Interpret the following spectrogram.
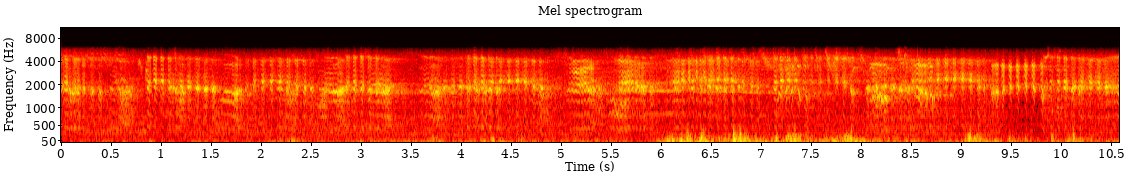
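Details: Many frogs calling together on a hot spring day, 24 April 2012: dense overlapping rattling trills, mid to high pitched, pulse continuously; low thumping rumbles, like wind or handling noise, break in during the second half.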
